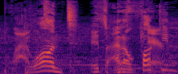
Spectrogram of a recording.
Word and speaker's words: Blount: I'm tired of pronouncing names wrong and the way they're not spelled. So from now on, when your name spells Blount, I'll pronounce it at Blount. You don't get to change how the English language works because your stupid parents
